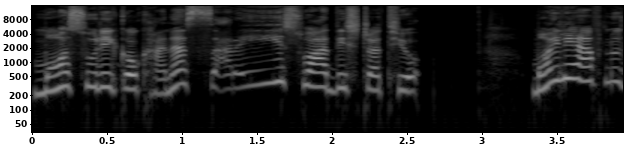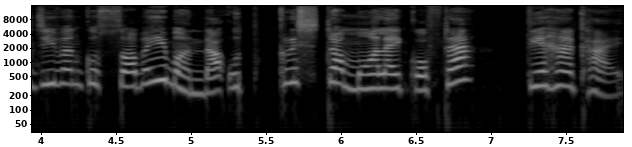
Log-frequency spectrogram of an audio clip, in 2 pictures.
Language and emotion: Nepali, happy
